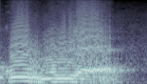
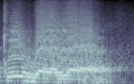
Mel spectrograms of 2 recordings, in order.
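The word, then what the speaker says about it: قُبُلًا: kulla syai', segala sesuatu, qubla bi dhammatain, bacanya itu qubula ya, jamak qabil, bentuk jamak dari qabil, ai faujan fauja, yani sekelompok setahapan sekelompok. Baik, wa bi kasril qafi wa fathil ba, bisa dibaca qibala, qafnya di kasrah, fa-nya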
